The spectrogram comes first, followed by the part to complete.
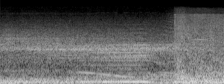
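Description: Cinematic logo sound effect: a rumbling, noisy build with a low hum and a falling whine, ending in a sudden explosion-like hit near the end that rings on.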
